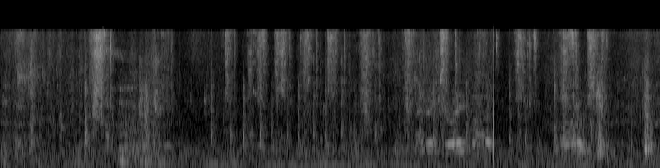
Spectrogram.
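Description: Hand trigger spray bottle of Inox anti-corrosion lubricant being pumped in a series of short hissing squirts onto engine parts.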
